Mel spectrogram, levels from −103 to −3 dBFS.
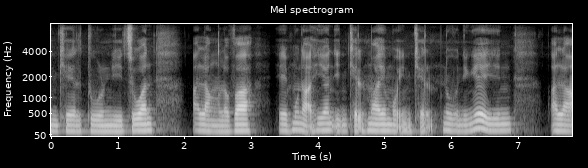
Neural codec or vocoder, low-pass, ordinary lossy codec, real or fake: none; none; none; real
